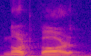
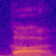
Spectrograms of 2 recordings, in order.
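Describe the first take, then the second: First: The final R sound is heavy and strong. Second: The final R sound is light and soft. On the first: The speaker calls it wrong. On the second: The speaker calls it right. "it is kept very light"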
